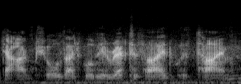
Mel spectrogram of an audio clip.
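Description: Guy playing shadowy govt man in a radio play, formal n insinuating, very crisp forceful edge. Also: extremely low pitch, moderate pace, full character voice, poor audio. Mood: knowing, condescending. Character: mysterious middle-aged official, coolly menacing caller.

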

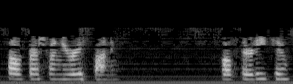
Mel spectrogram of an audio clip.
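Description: A woman's voice: on the high side, monotone, moderate pace, soft background music. A woman working as a fire dispatcher, reading back units and times formally over a two-way radio. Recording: muffled, husky dispatch radio audio with hum.

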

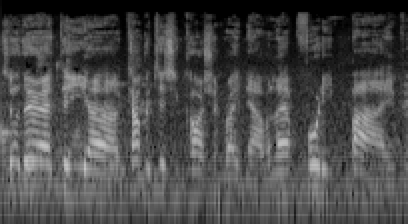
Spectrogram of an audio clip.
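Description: A man's voice: high-pitched, normal speed, a loud crowd. A man in his fifties co-hosting a travel vlog, talking in an enthusiastic, folksy way outdoors at a racetrack into a handheld camera. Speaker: travel vlogger co-host. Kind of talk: casual vlog chat. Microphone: handheld camera at arm's length. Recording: outdoor noise.

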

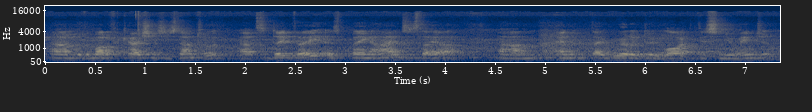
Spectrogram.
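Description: A middle-aged mechanic explaining an outboard engine on camera, hesitant with many ums and technical detail. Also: male voice, mid-range voice, little pitch movement, fairly quick. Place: indoor workshop beside a boat. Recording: echoey workshop, distant mic, noisy.

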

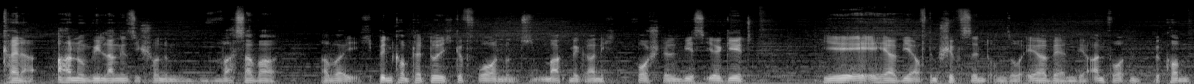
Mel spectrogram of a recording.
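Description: Guy acting as weary noble knight, really low voice, earnest and commanding, fantasy radio play, faint music. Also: steady tone, normal speed, close to an everyday voice. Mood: weary, resolute. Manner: formal, earnest, authoritative. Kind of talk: fan-made fantasy audio drama acting.

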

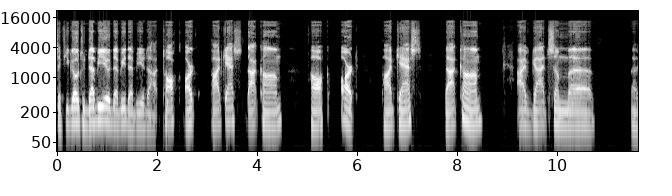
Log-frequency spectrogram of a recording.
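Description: Bright-voiced man hosting a podcast. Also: mid-range voice, dry recording. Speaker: podcast host. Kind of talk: casual podcast talk.

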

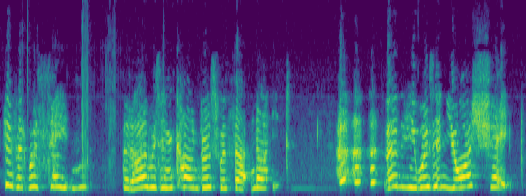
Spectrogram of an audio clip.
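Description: A woman's voice: very high-pitched, level tone, normal speed, highs cut off. An actress playing a defiant, anguished young woman condemned as a witch, impassioned in an old-time radio drama. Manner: impassioned, archaic diction.

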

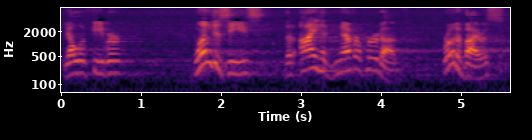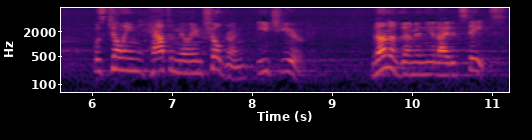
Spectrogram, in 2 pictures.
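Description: A man with a high-pitched voice talks in an earnest, storytelling way. There is faint noise behind him on the played-back clip. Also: rough recording.

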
